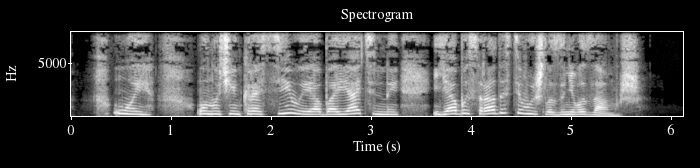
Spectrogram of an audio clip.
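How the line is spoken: Timid answer. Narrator (Russian): Почувствовав угрозу в моем голосе, она робко ответила

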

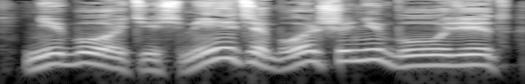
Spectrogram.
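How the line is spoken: Loud promise. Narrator (Russian): громко пообещал я

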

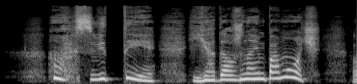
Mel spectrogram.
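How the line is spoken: Exclamation. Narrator (Russian): воскликнула Нина

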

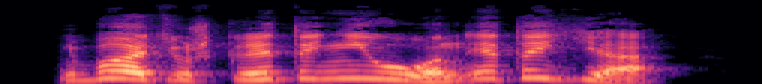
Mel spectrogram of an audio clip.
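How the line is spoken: Sobbing. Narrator (Russian): рыдал Тихон

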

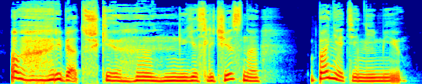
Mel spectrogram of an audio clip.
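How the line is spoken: Sympathetic woman's sigh. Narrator (Russian): сочувственно вздохнула женщина

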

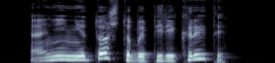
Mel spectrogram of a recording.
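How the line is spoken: Frivolous giggle. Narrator (Russian): совершенно несерьезно хихикнула Ирина

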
